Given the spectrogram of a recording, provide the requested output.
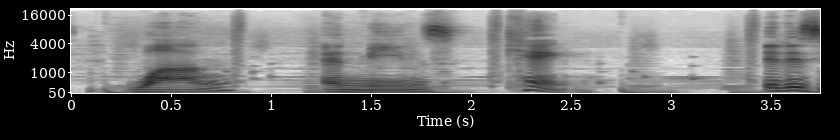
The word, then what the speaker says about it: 王: This character is pronounced wáng and means king.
